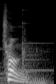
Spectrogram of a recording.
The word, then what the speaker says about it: 称: And like before, it's all about pronunciation. How you would say scale is cheng.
